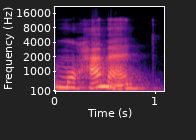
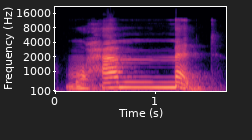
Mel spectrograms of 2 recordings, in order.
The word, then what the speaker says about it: Muhammad: The first syllable is mu. The second syllable is ham. This is where the second meme sound occurs. But it's hidden. It's not written, but we still pronounce it. And don't forget to hold the meme with sukoon briefly. The third syllable is med. The third meme sound has fatha. So when we put it together, it's Muhammad.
